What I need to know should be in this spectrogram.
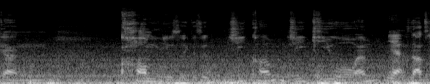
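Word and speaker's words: gqom: African house music and calm music is it gcom GQ om yes that's how it's pronounced yeah calm music right and you listen and you're like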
